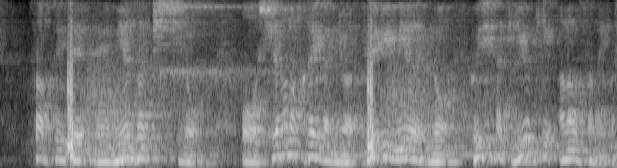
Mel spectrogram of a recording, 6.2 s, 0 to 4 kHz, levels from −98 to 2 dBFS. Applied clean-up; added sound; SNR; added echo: none; Door / Car; 5 dB; reverberation time 0.9 s.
